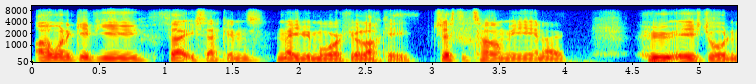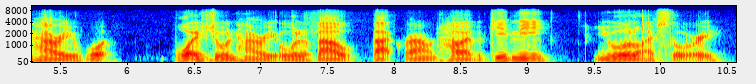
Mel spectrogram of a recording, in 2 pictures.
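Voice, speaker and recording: A man's voice: on the low side, normal speed, no room sound. A man hosting a casual podcast interview, upbeat and chatty, laughing often, with loose filler-heavy talk. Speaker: podcast host.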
